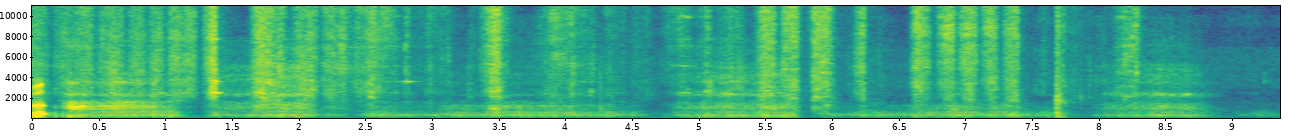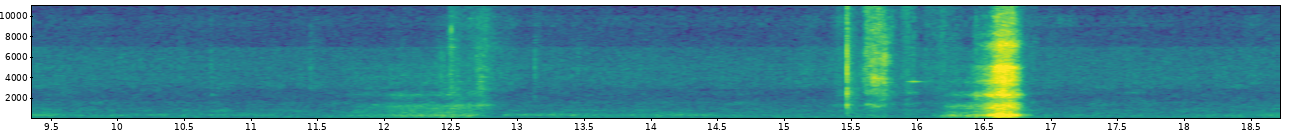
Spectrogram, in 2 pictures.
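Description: A cloth rag wiping oil over a steel Snow & Nealley axe head held in gloved hands: a quick, scratchy back-and-forth rubbing for about the first nine seconds, which then stops.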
